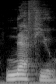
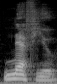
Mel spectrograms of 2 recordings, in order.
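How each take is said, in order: First: "nephew" said as NEF-yoo, first syllable stressed; pronounce nephew. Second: "nephew." said as NEF-oo, with a falling end; pronounce nephew. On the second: (تلفظ «nephew.» به صورت نِفو) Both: Shown as a demonstration.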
